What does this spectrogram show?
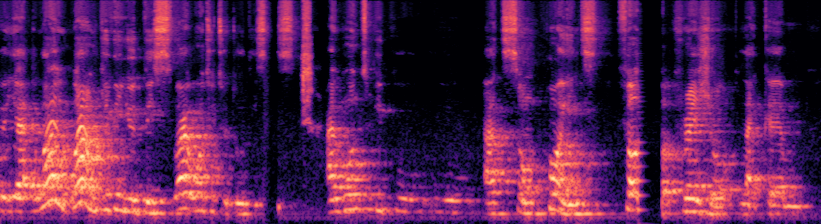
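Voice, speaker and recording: A woman with a Nigerian accent hosts a live interview conversationally. Her voice is slightly low for a woman. It reaches the listener through heavy room echo, with a little noise underneath. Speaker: interviewer and host. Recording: very echoey room, faint noise.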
